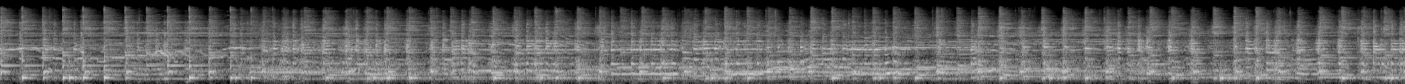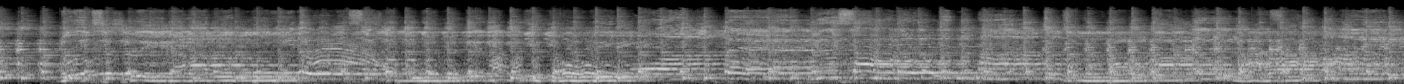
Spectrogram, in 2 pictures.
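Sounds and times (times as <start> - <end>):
fast percussion beat: 0.0 - 28.0
plucked moon lute: 0.0 - 28.0.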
